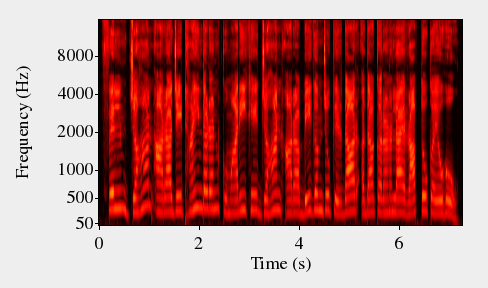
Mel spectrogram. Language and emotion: Sindhi, neutral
